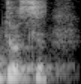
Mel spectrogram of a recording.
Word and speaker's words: DeSantis: So, Florida, Ron DeSantis, am I saying that right? Ron DeSantis? – I believe that's correct. – Yeah. – Okay, that's correct. That's Ron DeSantis.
